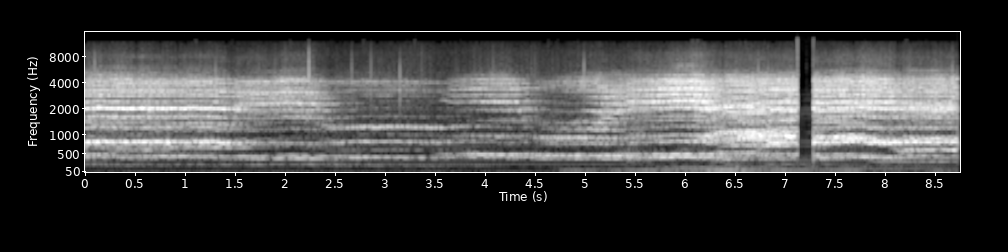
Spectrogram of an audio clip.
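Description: A group of voices singing a slow religious hymn together, holding long notes. A low hum comes in about halfway, and the sound drops out for an instant near the end.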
